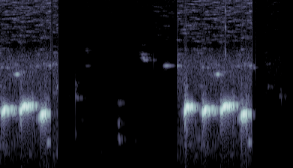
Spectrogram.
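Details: Indian cuckoo delivering two four-syllable whistled phrases, evenly paced level notes with a falling last note, separated by quiet.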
